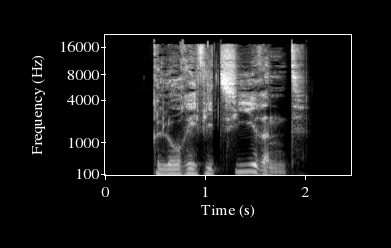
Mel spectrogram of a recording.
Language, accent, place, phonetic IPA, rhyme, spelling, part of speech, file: German, Germany, Berlin, [ˌɡloʁifiˈt͡siːʁənt], -iːʁənt, glorifizierend, verb, De-glorifizierend.ogg
- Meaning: present participle of glorifizieren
